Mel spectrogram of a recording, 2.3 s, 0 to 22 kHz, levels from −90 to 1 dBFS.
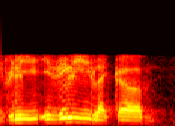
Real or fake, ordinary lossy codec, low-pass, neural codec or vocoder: fake; none; 3.6 kHz; codec, 16 kHz, 4 kbps, FunCodec, trained on Chinese and English, 50 frames a second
